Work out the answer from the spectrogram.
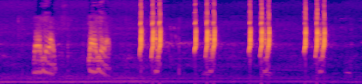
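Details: Female quail, recorded as a hunting call: two rough nasal notes followed by a series of crisp high double and triple clicks repeating about every second, low hum beneath.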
